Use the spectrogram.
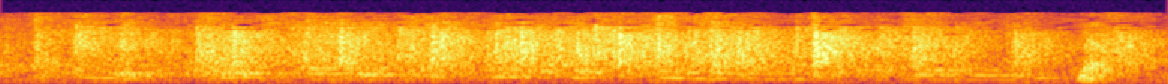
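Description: A crowd applauds steadily for several seconds, a dense wash of many hands clapping at once, fairly loud and continuous without a break.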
